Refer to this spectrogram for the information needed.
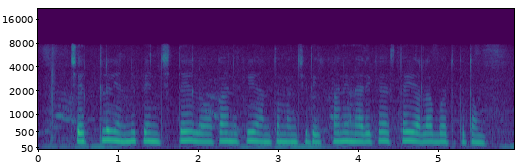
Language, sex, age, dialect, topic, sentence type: Telugu, female, 18-24, Utterandhra, agriculture, statement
